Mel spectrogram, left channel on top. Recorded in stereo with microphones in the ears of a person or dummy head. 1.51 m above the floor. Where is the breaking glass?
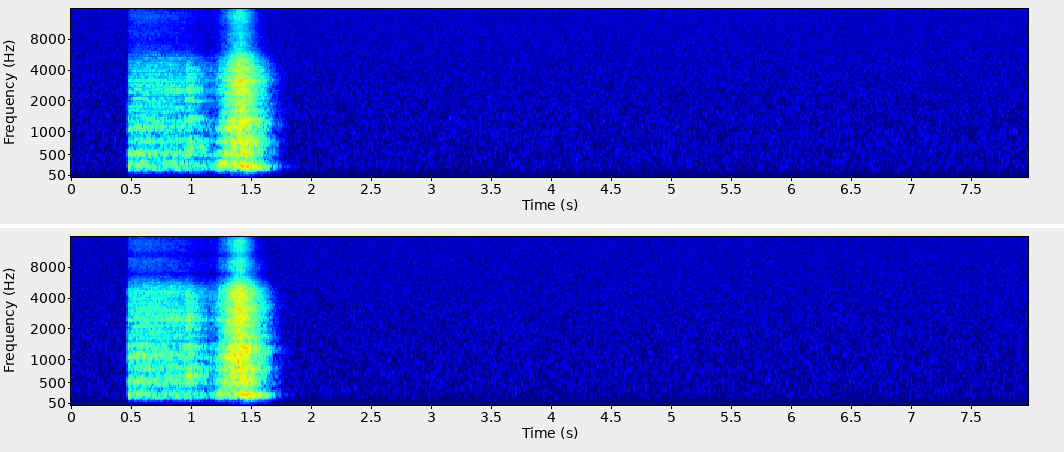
No breaking glass in this recording.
